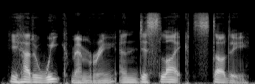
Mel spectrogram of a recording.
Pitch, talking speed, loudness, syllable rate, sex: 100 Hz, 190 wpm, -19 LUFS, 5.5 syllables/s, male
